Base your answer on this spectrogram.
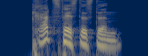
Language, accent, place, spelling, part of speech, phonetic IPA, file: German, Germany, Berlin, kratzfestesten, adjective, [ˈkʁat͡sˌfɛstəstn̩], De-kratzfestesten.ogg
- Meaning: 1. superlative degree of kratzfest 2. inflection of kratzfest: strong genitive masculine/neuter singular superlative degree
